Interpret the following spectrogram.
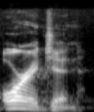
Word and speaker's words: Origen: The next one is called Origen. Origen is spelled E-N at the end. It doesn't mean the origin of something. That's just Origenes in Greek.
